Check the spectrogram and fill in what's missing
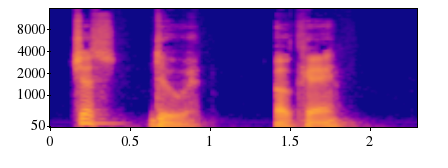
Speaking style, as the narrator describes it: He said calmly

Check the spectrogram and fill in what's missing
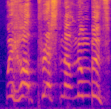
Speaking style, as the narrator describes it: He yelled over the noise of war

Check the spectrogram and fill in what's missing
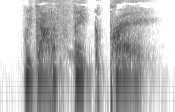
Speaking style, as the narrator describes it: he whispered

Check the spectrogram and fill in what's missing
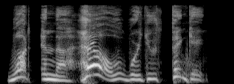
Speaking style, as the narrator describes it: he roared

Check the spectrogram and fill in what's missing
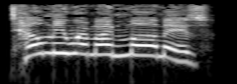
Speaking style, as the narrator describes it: he shouted

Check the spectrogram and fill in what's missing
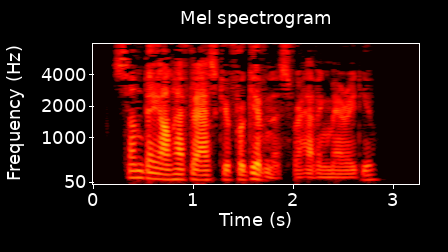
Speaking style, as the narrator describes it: she said gently

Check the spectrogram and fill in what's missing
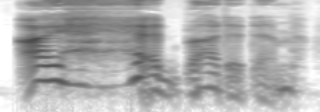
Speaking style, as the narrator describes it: I said, sighing

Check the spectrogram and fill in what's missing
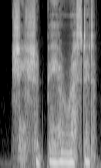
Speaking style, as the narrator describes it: murmured Camilla

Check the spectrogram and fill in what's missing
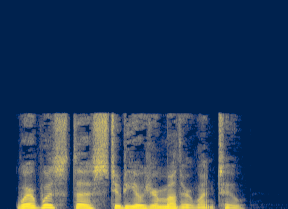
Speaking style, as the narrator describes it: Jessamine asked, her voice much more casual than Archie's

